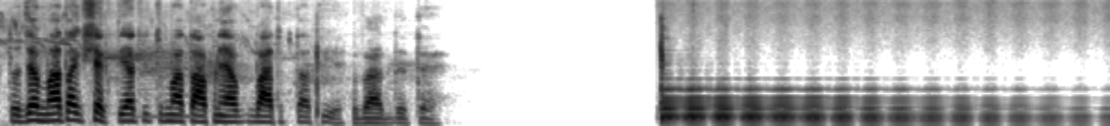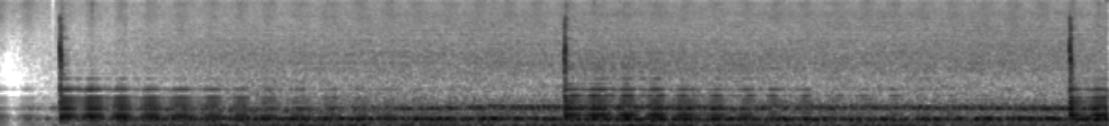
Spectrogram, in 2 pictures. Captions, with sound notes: This is all Devi’s powers. She speaks and I don’t! (soft upbeat music) (wind rustling)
